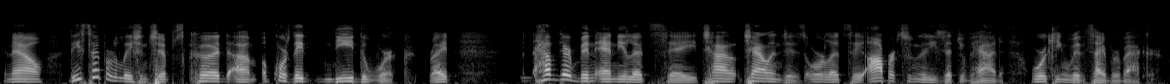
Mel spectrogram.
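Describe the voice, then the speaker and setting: A man's voice: medium pitch, expressive, moderate pace, fairly bright tone, no echo, lo-fi sound. A man hosting a podcast interview, upbeat and encouraging, often repeating his phrases. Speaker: podcast host. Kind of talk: interview questions.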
